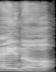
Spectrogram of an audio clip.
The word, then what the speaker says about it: Einar: Einar, as I think it's more correctly pronounced, actually.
